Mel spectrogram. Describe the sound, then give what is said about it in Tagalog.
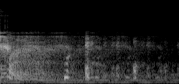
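A woman with a bloodied mouth coughs several times in quick, irregular, harsh bursts, over a faint low hum in the background. “Napasigaw ako, Sir Wilmore, nang biglang bumulaga sa harapan ko ang mukha ng babaeng duguan ang bibig at umuubo-ubo.”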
